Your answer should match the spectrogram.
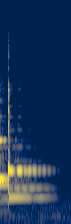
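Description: A loud phone gives a short electronic ring that starts with a sharp click, holds a clear tone for about a second, then fades out, with no voice over it.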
